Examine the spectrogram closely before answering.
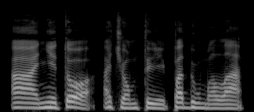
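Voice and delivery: usual speaking voice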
